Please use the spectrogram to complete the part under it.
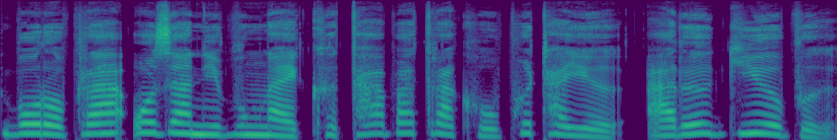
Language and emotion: Bodo, neutral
